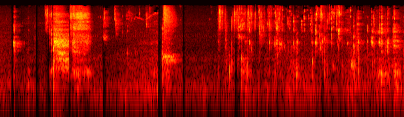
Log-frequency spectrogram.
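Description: Close-miked wet mouth sounds: many small saliva clicks and smacks from a closed-mouth chew, with two louder noisy bursts in the first half and a dense run of clicks in the second half.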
